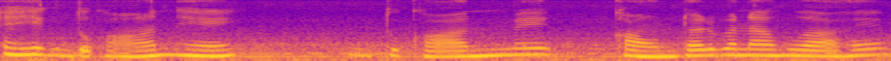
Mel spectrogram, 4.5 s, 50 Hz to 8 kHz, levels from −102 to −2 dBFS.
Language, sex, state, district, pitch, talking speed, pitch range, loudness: Hindi, female, Jharkhand, Jamtara, 240 Hz, 135 wpm, 220-255 Hz, -19 LUFS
